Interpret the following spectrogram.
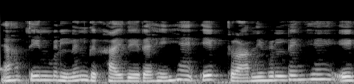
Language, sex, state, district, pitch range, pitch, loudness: Hindi, female, Bihar, Saran, 170-205 Hz, 185 Hz, -14 LUFS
